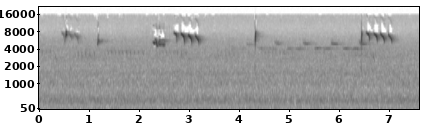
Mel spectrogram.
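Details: Hawfinch (Coccothraustes coccothraustes) singing: thin, very high, sharp downslurred notes in quick bursts of three or four, with gaps between, over a steady low background hiss.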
